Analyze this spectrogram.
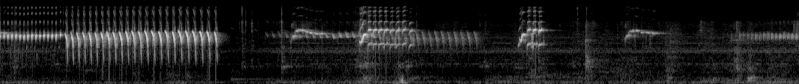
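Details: Singing canary, played to tutor youngsters and stimulate breeding: a loud, very fast rattling trill, a short silence, then varied phrases of upswept whistles, brief buzzy rolls and sharp chips.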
